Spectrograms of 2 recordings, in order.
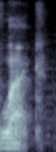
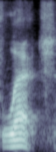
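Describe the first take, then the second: First: The word ends with a k sound. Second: The word ends with a ch sound. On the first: The speaker calls it wrong. "instead of Lek" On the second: The speaker calls it right. "I do think it's Lech"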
